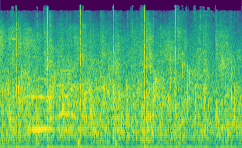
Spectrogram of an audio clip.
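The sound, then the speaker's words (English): A church audience claps together as a clap offering, a dense, steady wash of applause with some crowd noise mixed in, fairly loud throughout. “It's a clap offering.”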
